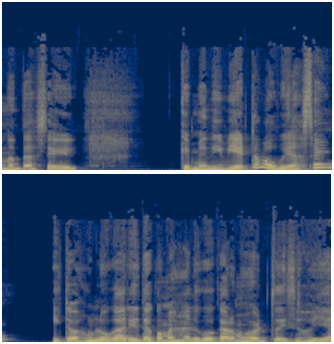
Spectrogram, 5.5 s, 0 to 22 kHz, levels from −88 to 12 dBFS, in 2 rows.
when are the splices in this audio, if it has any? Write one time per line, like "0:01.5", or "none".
0:03.0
